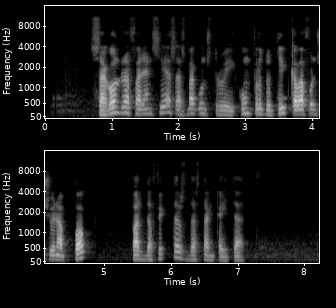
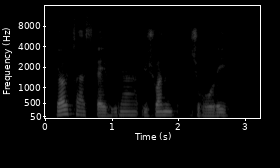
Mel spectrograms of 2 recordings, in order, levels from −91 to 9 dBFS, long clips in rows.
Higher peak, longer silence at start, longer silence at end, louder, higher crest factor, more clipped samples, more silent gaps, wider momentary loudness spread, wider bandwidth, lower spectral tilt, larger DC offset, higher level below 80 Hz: first, -4 dBFS vs -44 dBFS; first, 0.7 s vs 0.15 s; first, 1.15 s vs 0.5 s; first, -26 LUFS vs -65 LUFS; about the same, 22 dB vs 22 dB; neither; second, none vs 2.02-2.15 s; first, 15 LU vs 8 LU; about the same, 10.5 kHz vs 11 kHz; first, -7 dB/octave vs -4.5 dB/octave; neither; first, -82 dBFS vs under -90 dBFS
